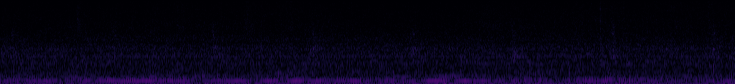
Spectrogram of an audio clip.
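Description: A crochet hook softly ticks and rustles through yarn.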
